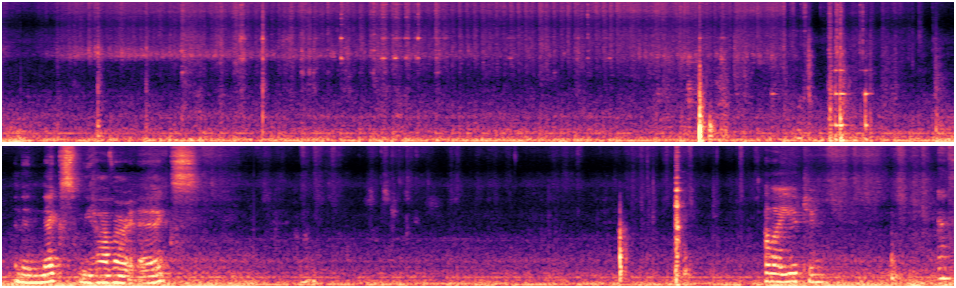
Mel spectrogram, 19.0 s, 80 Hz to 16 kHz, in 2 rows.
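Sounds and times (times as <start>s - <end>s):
sifter scratching and pattering: 0.3s - 8.0s.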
